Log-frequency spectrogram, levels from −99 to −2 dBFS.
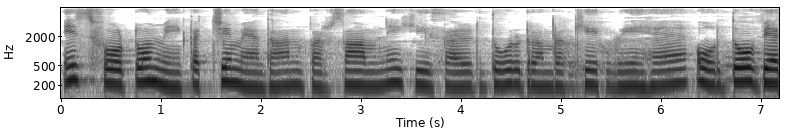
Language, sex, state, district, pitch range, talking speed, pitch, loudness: Hindi, male, Uttar Pradesh, Shamli, 185-215 Hz, 140 wpm, 195 Hz, -20 LUFS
